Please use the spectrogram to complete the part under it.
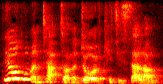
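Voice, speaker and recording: A woman reading a children's story as expressive, deliberate narration, pausing to put questions to young listeners. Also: medium pitch. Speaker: primary school story reader. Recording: echoey room, distant mic.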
